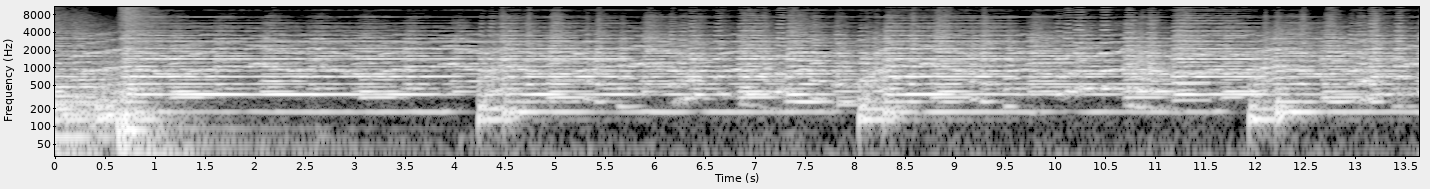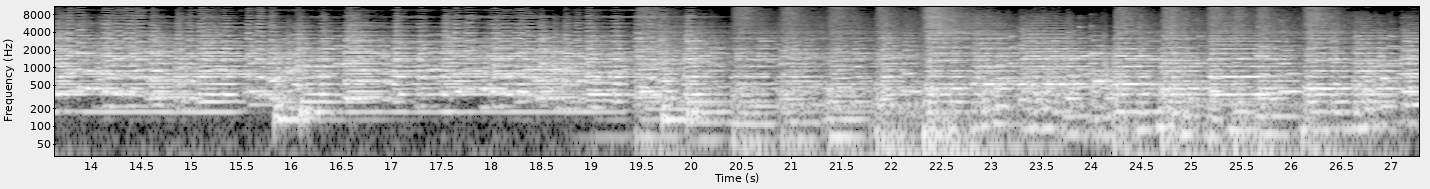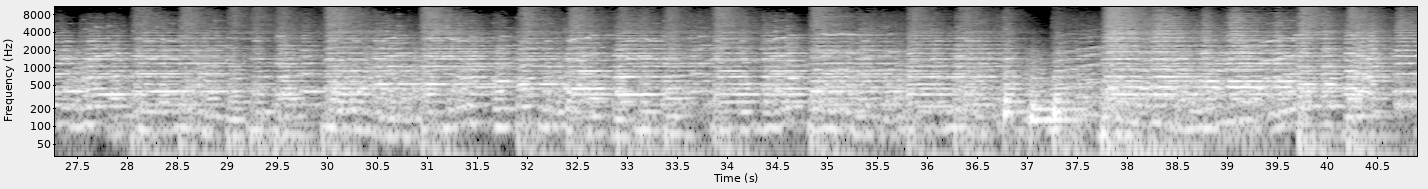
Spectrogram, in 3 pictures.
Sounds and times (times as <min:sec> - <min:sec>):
Music: 0:00.0 - 0:40.9.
